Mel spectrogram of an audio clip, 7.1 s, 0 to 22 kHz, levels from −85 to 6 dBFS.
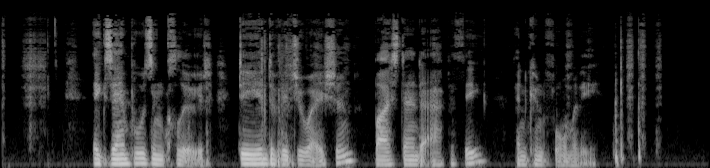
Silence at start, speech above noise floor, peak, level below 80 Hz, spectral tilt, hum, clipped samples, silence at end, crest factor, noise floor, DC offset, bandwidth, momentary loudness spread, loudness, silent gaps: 0.25 s; 38 dB; -4 dBFS; -46 dBFS; -5.5 dB/octave; none; under 0.1%; 0.5 s; 18 dB; -58 dBFS; under 0.1%; 15.5 kHz; 16 LU; -21 LUFS; none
